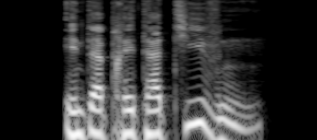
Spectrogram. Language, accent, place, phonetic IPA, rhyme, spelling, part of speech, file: German, Germany, Berlin, [ɪntɐpʁetaˈtiːvn̩], -iːvn̩, interpretativen, adjective, De-interpretativen.ogg
- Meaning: inflection of interpretativ: 1. strong genitive masculine/neuter singular 2. weak/mixed genitive/dative all-gender singular 3. strong/weak/mixed accusative masculine singular 4. strong dative plural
